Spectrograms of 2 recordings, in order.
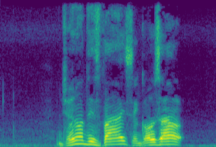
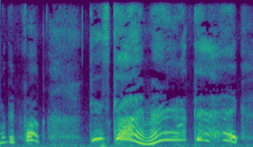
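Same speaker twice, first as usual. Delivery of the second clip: high wheezing words through tears of laughter; helpless tearful laughter; crying laughing; 6 dB quieter than usual. Real, not acted. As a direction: squeak it out while sobbing with laughter.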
